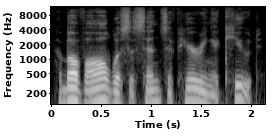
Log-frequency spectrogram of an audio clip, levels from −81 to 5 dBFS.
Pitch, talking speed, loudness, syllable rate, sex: 100 Hz, 225 wpm, -20 LUFS, 7.1 syllables/s, male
